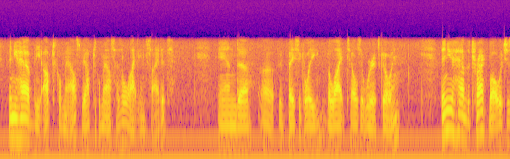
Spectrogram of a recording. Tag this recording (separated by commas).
Speech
